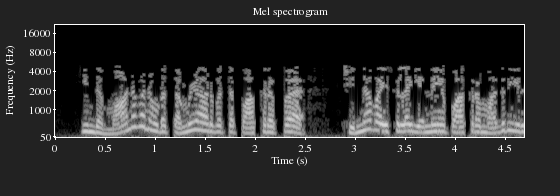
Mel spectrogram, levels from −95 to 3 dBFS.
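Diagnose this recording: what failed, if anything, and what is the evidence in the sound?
Throughout, the speech sounds dull, smeared and fizzy, with nothing above 4.9 kHz. This is likely heavy AAC compression at the codec stage, starved of bitrate.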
